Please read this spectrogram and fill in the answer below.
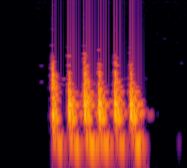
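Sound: knocking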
